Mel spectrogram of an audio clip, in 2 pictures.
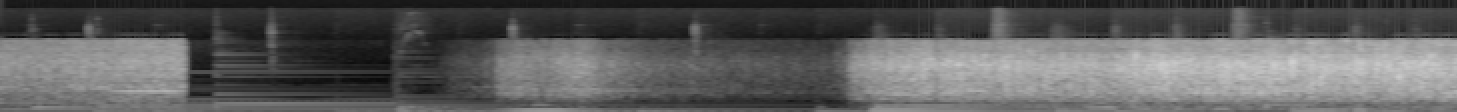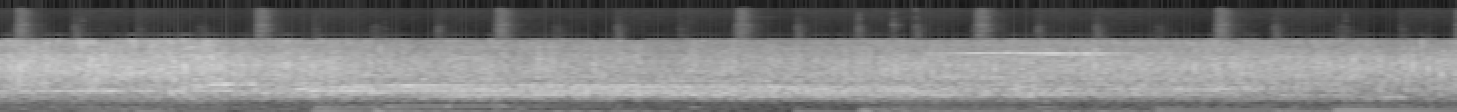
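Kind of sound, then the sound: crowd, audience applauding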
